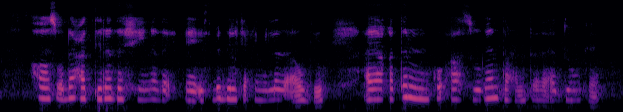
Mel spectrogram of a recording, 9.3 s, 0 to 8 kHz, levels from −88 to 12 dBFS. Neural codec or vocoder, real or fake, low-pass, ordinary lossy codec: none; real; none; none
